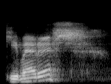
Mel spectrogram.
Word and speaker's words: Guimarães: Guimarães.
